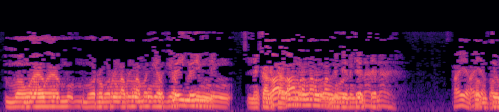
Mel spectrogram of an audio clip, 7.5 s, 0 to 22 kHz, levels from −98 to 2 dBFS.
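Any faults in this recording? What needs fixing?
A doubled audio track runs through the whole speech clip: a second full-band copy trails the original by about a fifth of a second at roughly equal loudness, with no decay or room colour. This is likely an edit or capture path holding two copies out of step. Remove the duplicate path or delayed copy so only one source feeds the mix.

MP3 compression is also present throughout, with heavy codec damage: the speech sounds watery and swirly, attacks smear, and nothing reaches above 7.6 kHz. The likely cause is an MP3 encode at a very low bitrate, consistent with around 16 kbps, which forces the encoder to drop weak frequency lines frame by frame. Encode at a much higher bitrate or keep a lossless master.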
